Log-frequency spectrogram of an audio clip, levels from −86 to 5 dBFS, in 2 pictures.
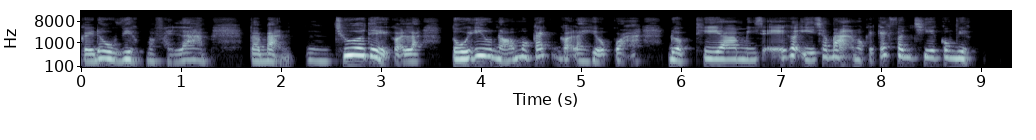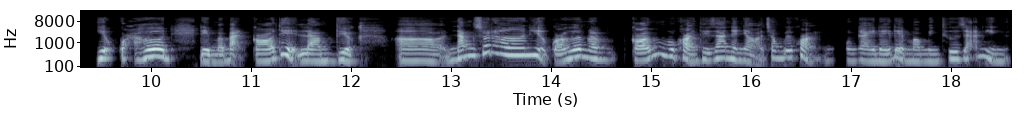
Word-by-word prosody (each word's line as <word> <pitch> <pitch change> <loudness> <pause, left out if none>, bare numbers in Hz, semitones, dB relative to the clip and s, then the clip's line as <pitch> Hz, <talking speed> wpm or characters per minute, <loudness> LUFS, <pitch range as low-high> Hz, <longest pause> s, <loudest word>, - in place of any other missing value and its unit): cái 165 0 +1
đầu 210 -1 +2
việc 205 0 +1
mà 175 -2 -12
phải - - -15
làm, 185 +2 -5 0.4
và 170 - -2
bạn, 170 0 -1
ừm, 170 -2 -12
chưa 295 +1 +9
thể, 255 -3 +5
gọi - - -1
là, 165 0 +3 0.3
tối 205 +1 +6
ưu 285 -1 +6
nó 200 -8 0
một 245 +2 -2
cách, 260 +3 0
gọi 200 -2 -3
là, - - -3
hiệu 165 -2 -4
quả 185 - -5 0.3
được. 185 -3 +1
Thì, 210 -1 0
à, 200 -1 +3
mình 190 -1 -6
sẽ - - -3
gợi 290 - +3
ý 185 - -4
cho 250 - -3
bạn 245 -4 +1
một 185 - -6
cái - - -11
cách 295 +2 -4
phân 255 -3 0
chia 235 +1 -3
công 240 -2 -3
việc 215 -1 0 0.6
hiệu 225 +3 +1
quả - - -5
hơn, 255 +2 +7 0.3
để 165 -1 +1
mà 155 0 -5
bạn 175 - +1
có 170 +2 +2
thể 300 -4 +2
làm 170 0 -2
việc, 180 -2 -1 0.4
ờ, 175 -2 0
năng 235 +9 +1
suất 370 +6 -3
hơn, 300 -4 +2
hiệu 285 -3 +1
quả 165 +1 0
hơn, 250 +6 +2
và 215 -3 -1 0.3
có 185 +1 +4
một 300 -3 -5
khoảng - - +3
thời 190 -2 -7
gian 225 +3 -1
nhỏ 205 - -1
nhỏ 180 -2 -6
trong 230 -1 -7
cái 235 - -2
khoảng 235 - -2 0.3
một 180 - -11
ngày 175 -2 -4
đấy 170 -1 -4
để 190 - -3
mà 165 -1 -7
mình 165 0 -10
thư 210 -1 -2
giãn 230 +6 -7
nghỉ 220 -9 -6
205 Hz, 240 wpm, -22 LUFS, 175-250 Hz, 0.6 s, chưa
